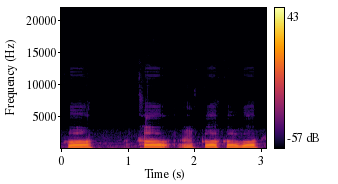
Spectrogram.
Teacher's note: एक क वर्ग को कंठ से उच्चारण किया जाता है।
